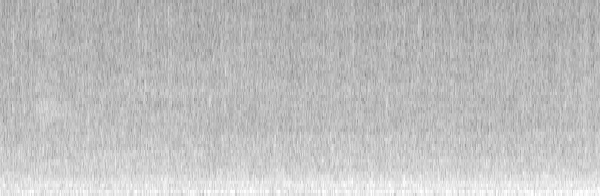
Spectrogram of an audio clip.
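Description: Steady rush of a fast-flowing river.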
